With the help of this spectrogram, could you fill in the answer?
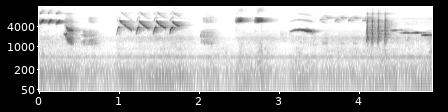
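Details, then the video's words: Song of a hill blue flycatcher, known locally as tledekan gunung: quick falling slurs in a rhythmic run, clear high whistles, a short rising note, then a dense buzzy burst trailing into a level whistle; low constant hum. "TLEDEKAN GUNUNG istimewa"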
